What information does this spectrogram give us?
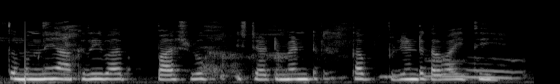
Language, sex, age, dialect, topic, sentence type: Hindi, female, 18-24, Awadhi Bundeli, banking, statement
